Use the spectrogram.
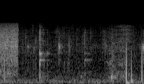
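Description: Cashews and raisins fry in a pan with cardamom, cloves, cinnamon and bay leaf, making a soft, close sizzle broken by a few brief stirring scrapes.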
